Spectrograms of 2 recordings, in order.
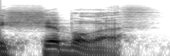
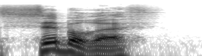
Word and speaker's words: shibboleth: And if they couldn't pronounce it right, they said sibboleth instead of shibboleth, they knew what was up, and they killed him.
